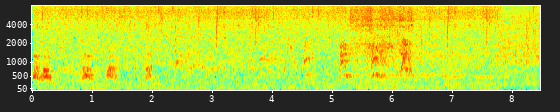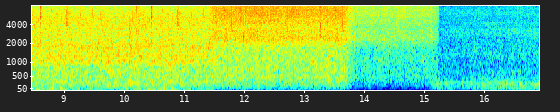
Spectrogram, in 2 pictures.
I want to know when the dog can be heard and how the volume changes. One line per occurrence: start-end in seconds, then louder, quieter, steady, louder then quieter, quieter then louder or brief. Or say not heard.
0.0-6.4 quieter then louder.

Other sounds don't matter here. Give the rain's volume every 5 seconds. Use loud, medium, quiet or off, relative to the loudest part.
loud, loud, loud, quiet.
